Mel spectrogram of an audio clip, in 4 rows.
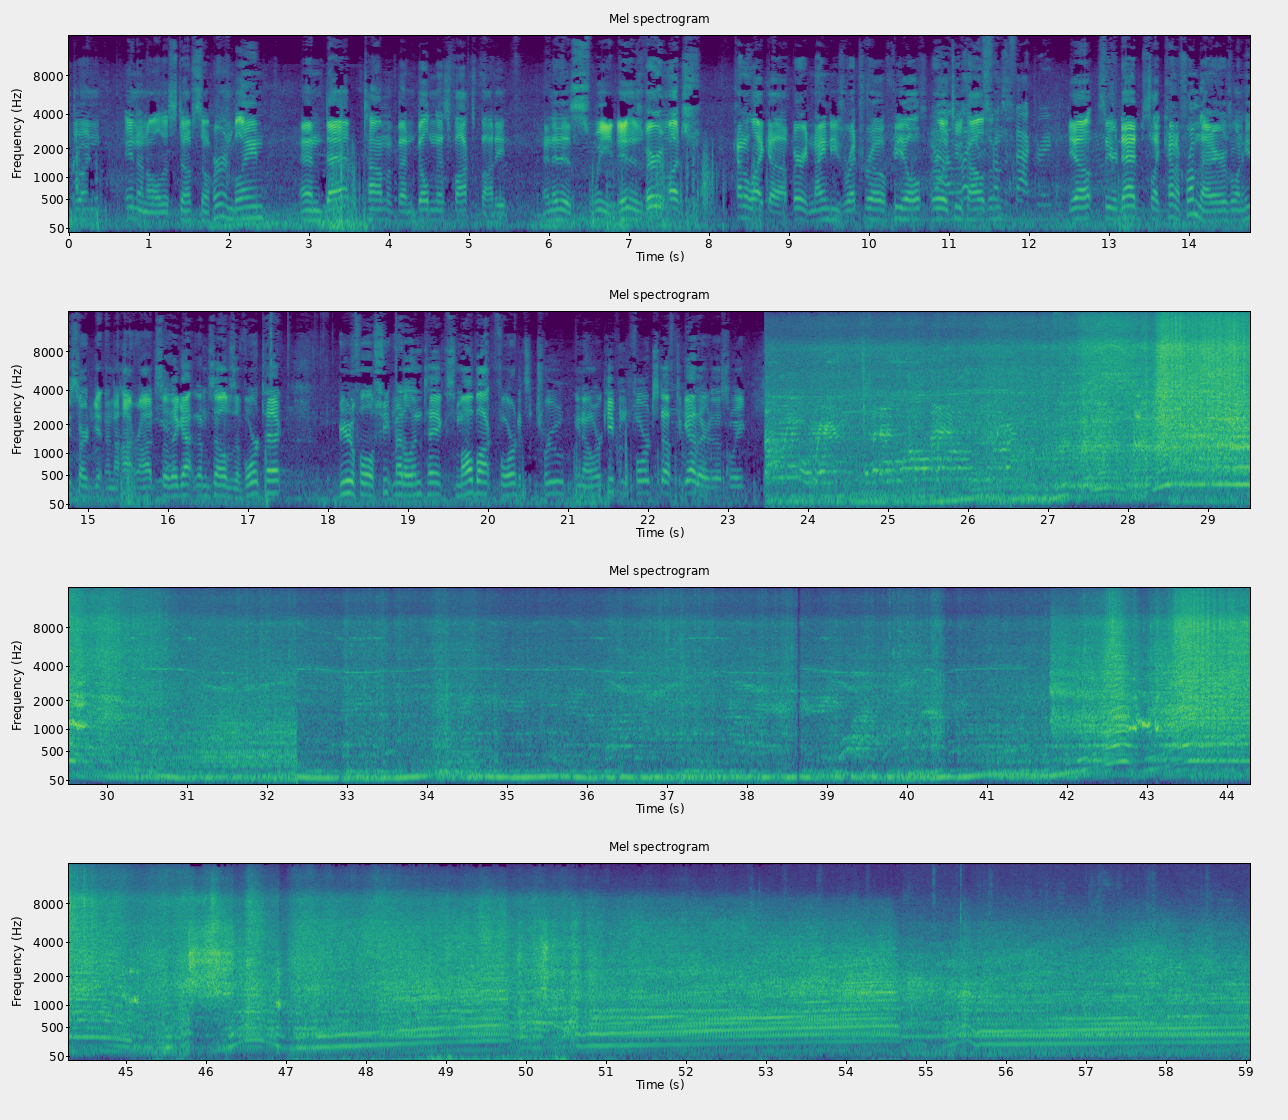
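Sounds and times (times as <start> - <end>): car engine revving: 23.5 - 59.0
tyre squeal: 27.9 - 38.6, 40.8 - 47.3.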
